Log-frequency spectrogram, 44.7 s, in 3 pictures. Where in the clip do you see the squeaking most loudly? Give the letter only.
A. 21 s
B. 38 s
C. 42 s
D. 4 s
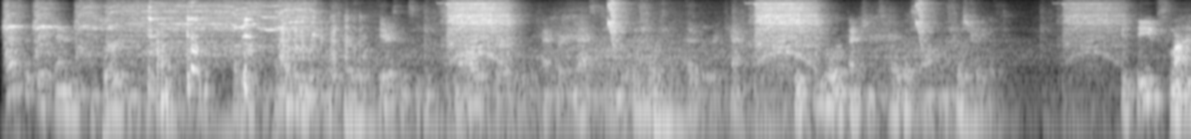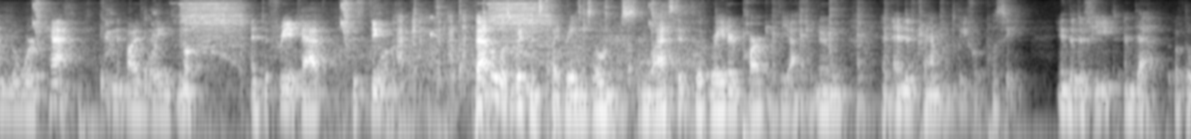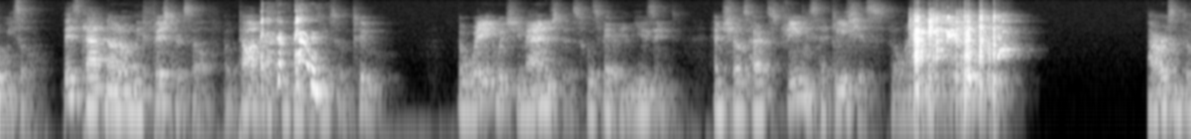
C.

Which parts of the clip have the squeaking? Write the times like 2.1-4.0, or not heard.
3.4-4.6, 19.8-20.9, 41.1-42.4.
